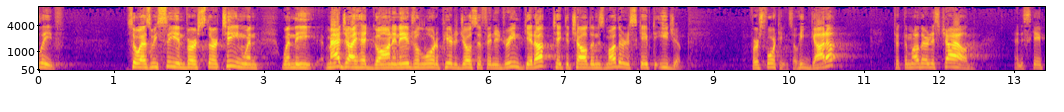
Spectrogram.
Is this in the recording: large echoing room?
yes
